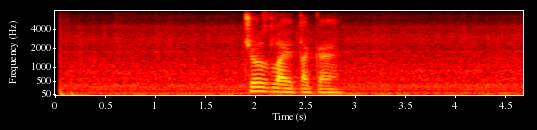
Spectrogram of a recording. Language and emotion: Russian, neutral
